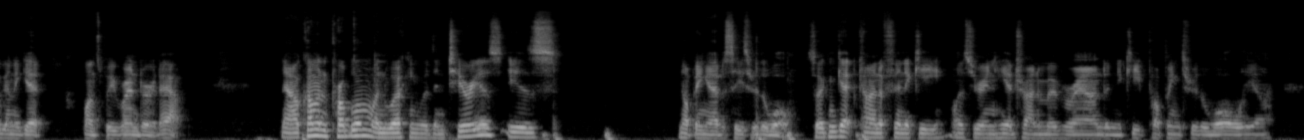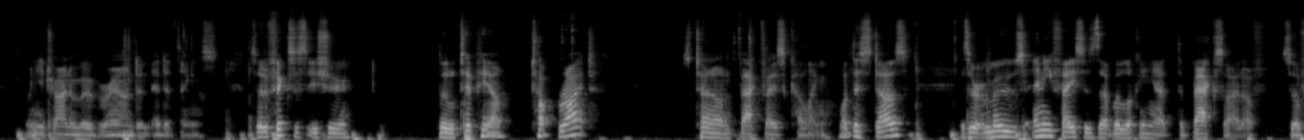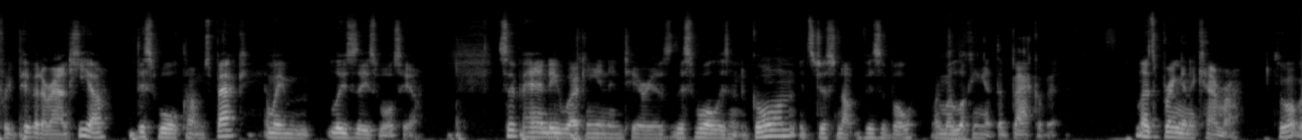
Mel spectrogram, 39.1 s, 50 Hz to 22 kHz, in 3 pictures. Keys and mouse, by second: 5.4-6.0 middle drag, 7.5-7.8 middle drag, 8.5-13.1 middle drag, 13.4 shift+drag, 13.6-14.2 shift+middle drag, 15.4 shift+middle drag, 18.6-20.9 drag, 22.1-22.5 middle drag, 22.8-23.1 shift+middle drag, 26.2 click, 26.4-27.3 middle drag, 30.6-31.2 middle drag, 31.5 shift+middle drag.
